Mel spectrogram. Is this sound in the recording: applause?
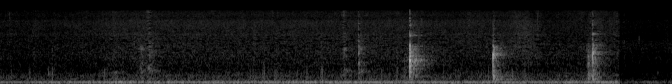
no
